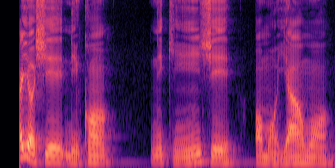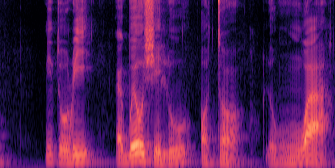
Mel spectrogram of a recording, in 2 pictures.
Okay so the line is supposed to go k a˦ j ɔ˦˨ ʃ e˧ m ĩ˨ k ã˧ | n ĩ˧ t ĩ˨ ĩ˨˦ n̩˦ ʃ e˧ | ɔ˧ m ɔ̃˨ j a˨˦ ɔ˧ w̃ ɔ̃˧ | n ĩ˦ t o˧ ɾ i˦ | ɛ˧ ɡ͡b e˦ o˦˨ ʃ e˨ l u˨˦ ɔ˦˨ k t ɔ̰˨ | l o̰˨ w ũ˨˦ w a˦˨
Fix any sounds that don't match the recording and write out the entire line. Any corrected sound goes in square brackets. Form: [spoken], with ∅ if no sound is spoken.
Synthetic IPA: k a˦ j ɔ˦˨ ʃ e˧ [n] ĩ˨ k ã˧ | n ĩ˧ [k] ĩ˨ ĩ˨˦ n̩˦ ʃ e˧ | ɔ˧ m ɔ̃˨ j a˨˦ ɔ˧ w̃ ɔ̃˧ | n ĩ˦ t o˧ ɾ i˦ | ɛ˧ ɡ͡b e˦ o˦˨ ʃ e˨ l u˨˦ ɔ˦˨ [∅] t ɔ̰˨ | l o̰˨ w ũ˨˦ w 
